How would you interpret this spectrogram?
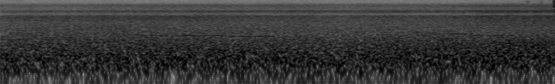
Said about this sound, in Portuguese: era aquela onda bem no ponto de encontro do rio Amazonas com o Oceano Atlântico. Uma onda enorme, cheia de ruído e força, arrastando tudo na sua passagem.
